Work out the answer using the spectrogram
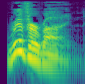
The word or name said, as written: riverine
